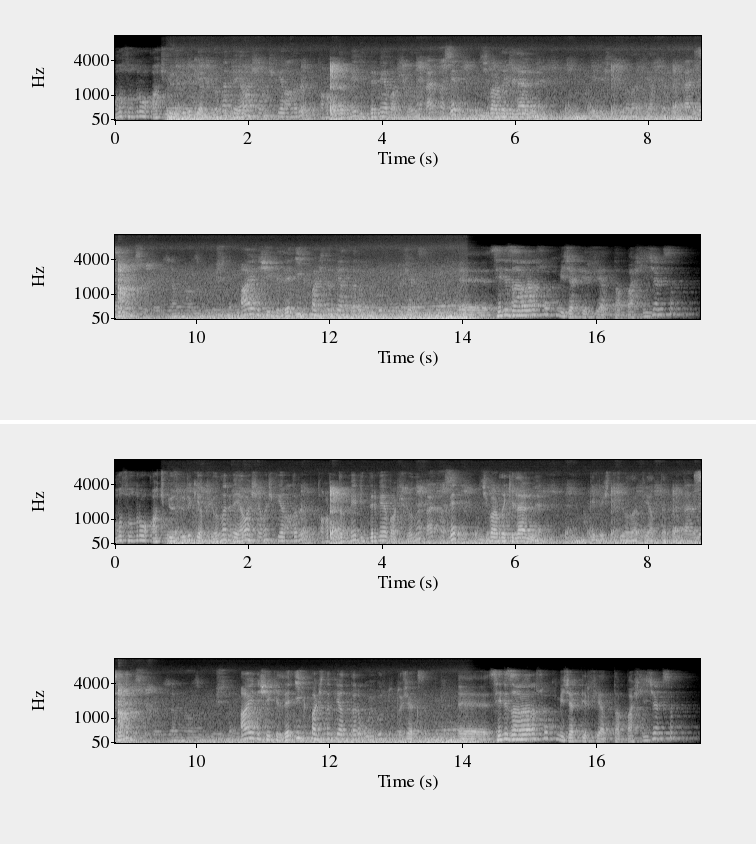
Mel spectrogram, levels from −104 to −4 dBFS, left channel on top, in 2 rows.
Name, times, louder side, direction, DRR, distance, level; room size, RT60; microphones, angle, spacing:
voice 1, 0.0-4.6 5.0-5.1 5.5-6.5 7.1-9.1 10.7-17.2, right 2 dB, 30° right, 4 dB, 0.3 m, -34 dB
Writing, 0.7-9.3, equal, 5° right, 1.4 m, -37 dB
sound 1, 0.8-14.1, left 3 dB, 85° left, 0.4 m, -33 dB
voice 2, 2.5-2.9 4.7-5.7 8.5-10.6 14.7-15.0, left 1 dB, 10° left, 1 dB, 0.6 m, -43 dB
6.0 x 4.6 x 3.7 m, 1.1 s
head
